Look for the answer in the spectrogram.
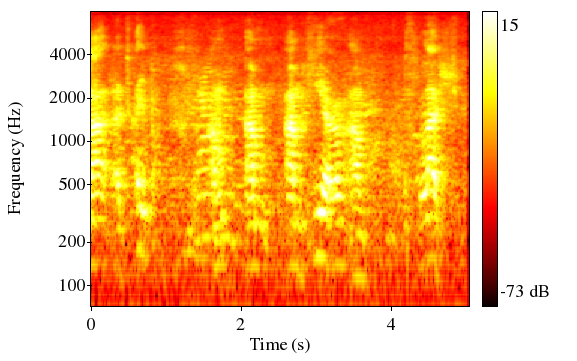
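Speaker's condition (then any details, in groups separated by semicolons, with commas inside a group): Cerebral palsy; very mild form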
